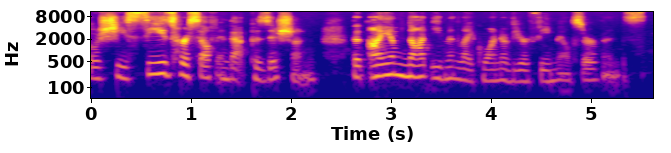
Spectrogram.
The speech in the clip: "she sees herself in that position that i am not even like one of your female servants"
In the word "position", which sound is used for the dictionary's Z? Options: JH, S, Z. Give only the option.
Z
